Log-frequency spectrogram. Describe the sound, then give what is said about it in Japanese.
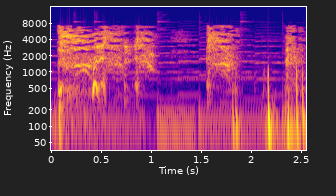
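Harsh coughing and throat clearing come from someone genuinely choking, a fit of several rough, loud bursts with short quiet gaps and strained breaths between them. “芝居しようと思ったらマジでむせた。”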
